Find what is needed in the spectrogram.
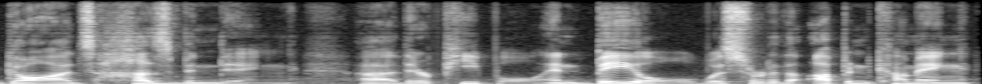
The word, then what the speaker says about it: Baal: Sometimes you'll hear this pronounced Baal. That's the proper Hebrew pronunciation, Baal, but most of us Westerners will say Baal.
